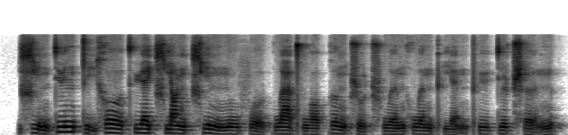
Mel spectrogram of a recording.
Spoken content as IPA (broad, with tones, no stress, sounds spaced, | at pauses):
ɕ ḭ˨˩ n t̪ y˥ n t̪ ḭ˨˩ x o˥˧ ʊ̯ t̪ʰ ɥ ɛ˥˧ t͡ɕʰ j ɑ˥˧ ŋ t͡ɕʰ i˥˩ n n̪ u˧˥ f o̰˨˩ ʊ̯ k w ä˥˩ t̪ʰ w ɔ˧˥ k ɤ˥˩ ŋ ʈ͡ʂ ṵ˨˩ ʈ͡ʂʰ w ə˧˥ n x w ə˥˩ n pʰ j ɛ̰˨˩ n pʰ y˥˧ t̪ y˥˩ ʈ͡ʂʰ ə̰˨˩˦ n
